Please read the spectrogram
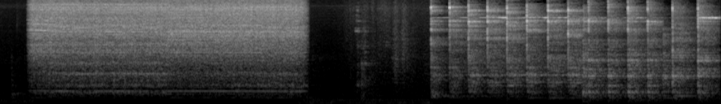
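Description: Cordless drill with a long twist bit running steadily as it bores into a pine workbench leg for about four seconds, then stopping. Near the end a hammer strikes repeatedly, about four blows a second, each with a short metallic ring.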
